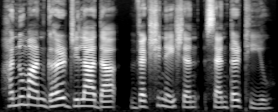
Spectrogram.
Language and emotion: Manipuri, neutral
